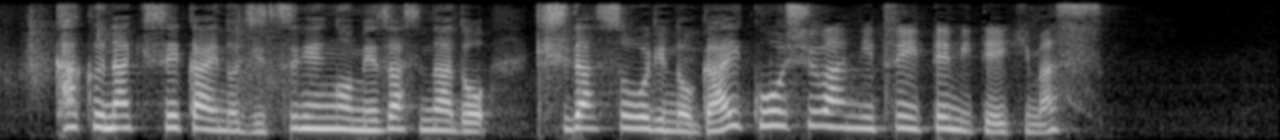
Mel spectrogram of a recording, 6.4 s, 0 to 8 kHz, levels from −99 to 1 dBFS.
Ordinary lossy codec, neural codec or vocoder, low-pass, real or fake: Opus, 64 kbps; none; 7.2 kHz; real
